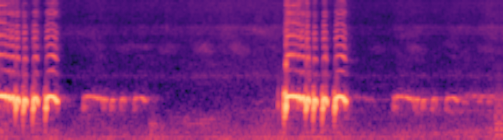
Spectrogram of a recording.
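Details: Local wild-type zebra dove, very vocal with a big voice, recorded as a lure to prompt singing: two loud rolling coo phrases, each a rapid stutter of about five throbbing notes, followed by softer trailing coos.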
